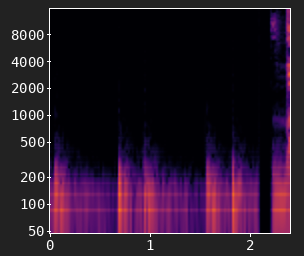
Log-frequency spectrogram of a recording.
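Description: Heartbeat-style sound effect: deep double thumps, three lub-dub pairs a little under a second apart, each thump fading quickly.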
